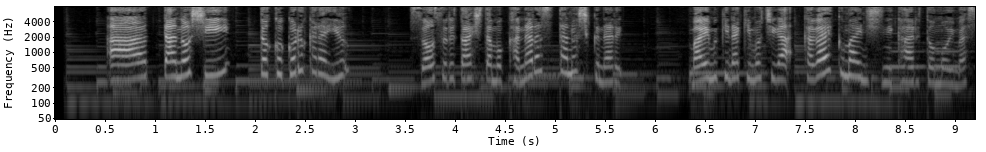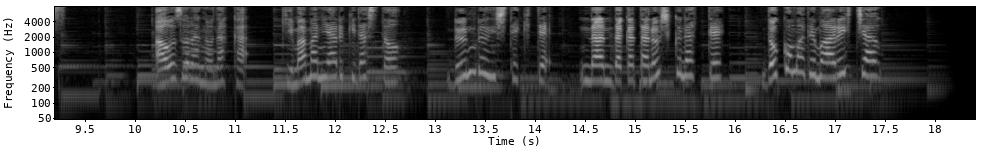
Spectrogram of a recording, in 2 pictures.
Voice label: locutora japonesa

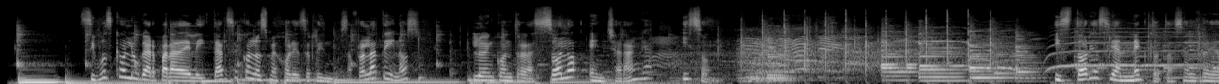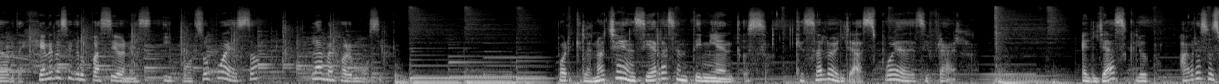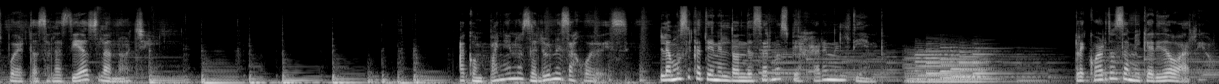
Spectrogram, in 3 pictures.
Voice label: Locutora colombiana

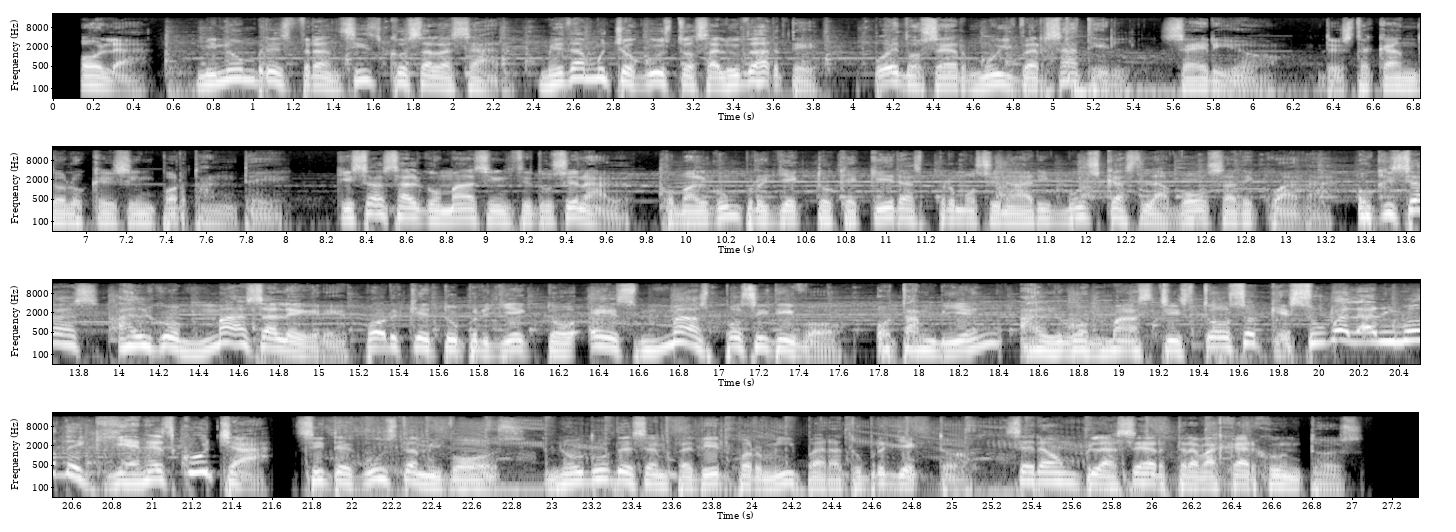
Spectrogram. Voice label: Locutor chileno

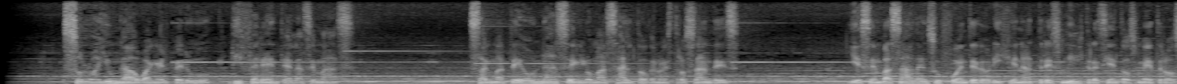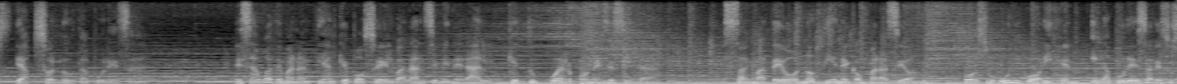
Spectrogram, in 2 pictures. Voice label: Locutor Peruano

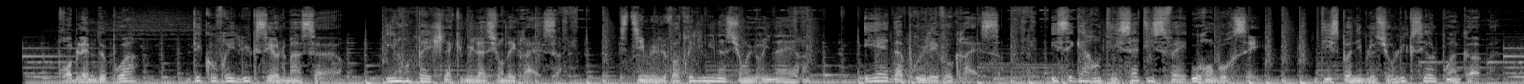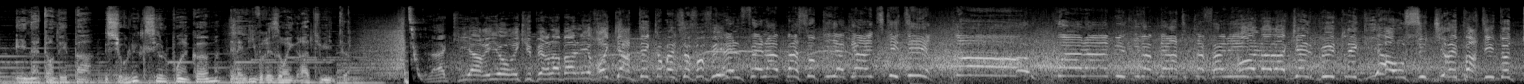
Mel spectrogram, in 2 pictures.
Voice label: locutor frances; francia

